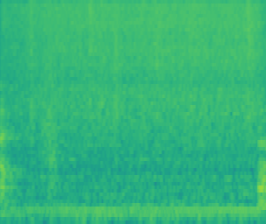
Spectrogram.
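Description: Lamb shanks sizzling as they sear in a heavy pot on an electric stove: a steady hiss with a low hum under it.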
